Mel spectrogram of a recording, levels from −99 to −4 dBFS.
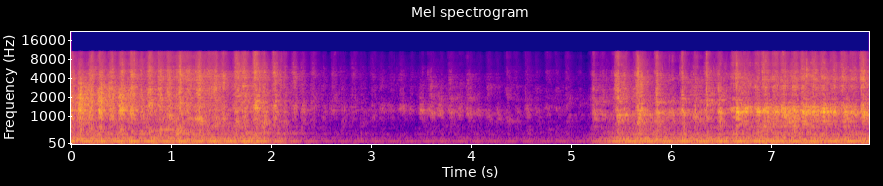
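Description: From start to end, the sound is rough and hissy, smeared, with nothing above 10.6 kHz. This is likely Nellymoser compression, pointing to about 44 kbps.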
